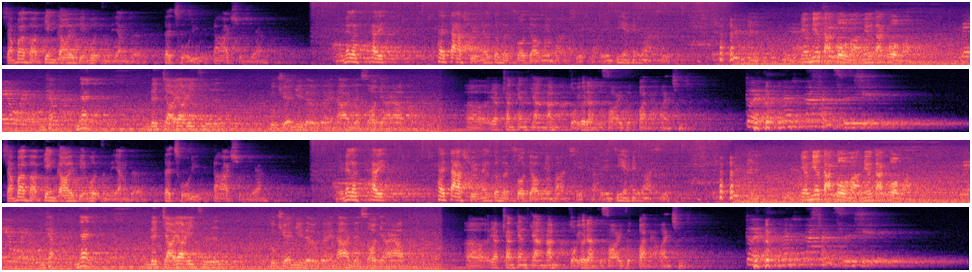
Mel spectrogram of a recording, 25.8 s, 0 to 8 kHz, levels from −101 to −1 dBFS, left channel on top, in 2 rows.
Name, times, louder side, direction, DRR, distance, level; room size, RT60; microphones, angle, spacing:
voice 1, 0.0-3.5 4.5-5.2 5.8-8.9 9.6-10.1 10.5-12.2 13.4-13.6 13.9-14.1 14.8-15.9 16.5-18.3 19.1-22.0 23.1-23.2, right 2 dB, 40° right, 4 dB, 1.0 m, -23 dB
sound 1, 4.1-9.7, right 3 dB, 10° right, 4.5 m, -34 dB
voice 2, 4.4-5.0 8.5-8.8 9.5-9.9 10.4-11.3 12.8-14.2 22.8-24.5, left 1 dB, 10° left, -2 dB, 4.2 m, -29 dB
sound 2, 9.7-18.8, right 2 dB, 85° right, 1.1 m, -30 dB
26.5 x 15.5 x 9.8 m, 2.6 s
head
